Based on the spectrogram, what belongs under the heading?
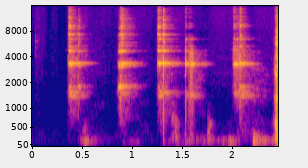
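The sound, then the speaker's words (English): Glass beer bottles are clinked together by someone sitting at a desk, in a steady series of about six bright, ringing taps, each leaving a short high-pitched tone before the next strike, like wind chimes, with no talking. “While you're doing that, I just want to make some little glass bottle sounds.”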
